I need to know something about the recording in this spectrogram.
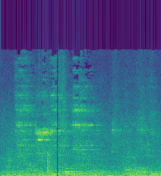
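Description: Laboratory fume extraction running with a steady low hum, with a brief high squeak and light glassware sounds as a digested sample tube is handled at the digestion block.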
